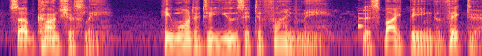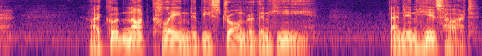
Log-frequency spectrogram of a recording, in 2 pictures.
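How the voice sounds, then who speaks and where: An actor playing a composed, ageless god in human form, speaking calmly and with dignity. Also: male voice, extremely low pitch, slightly rough, dry recording, heavily acted. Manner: calm, measured, dignified. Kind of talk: game voice acting. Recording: game audio with faint music.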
